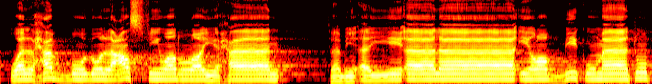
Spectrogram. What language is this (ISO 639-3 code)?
ara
